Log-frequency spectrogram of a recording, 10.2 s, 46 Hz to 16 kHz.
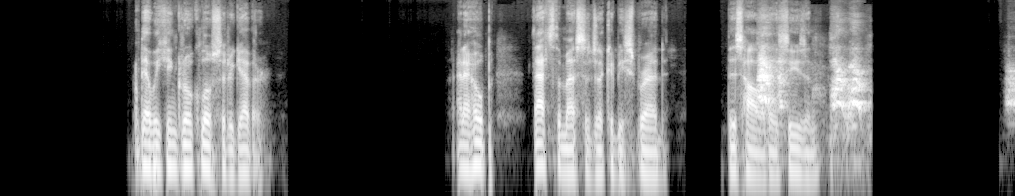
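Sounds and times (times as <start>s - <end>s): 
speech: 1.4s - 2.8s, 4.6s - 8.4s
dog barking excitedly: 7.6s - 8.8s.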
